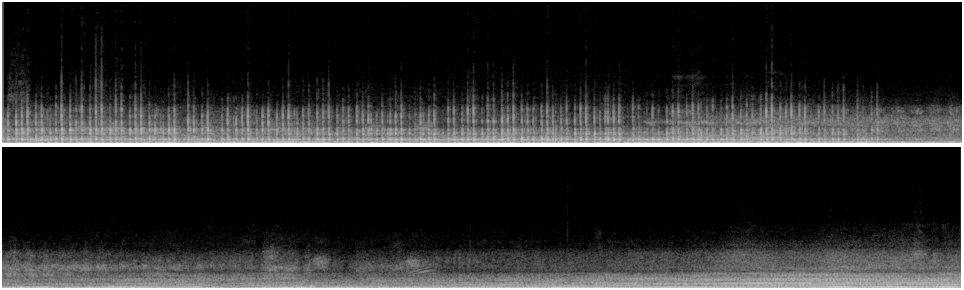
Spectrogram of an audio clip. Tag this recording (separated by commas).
outside, rural or natural, Vehicle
